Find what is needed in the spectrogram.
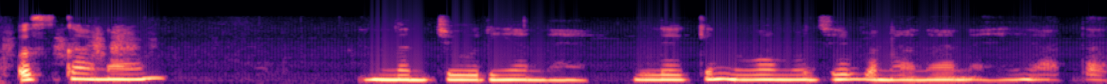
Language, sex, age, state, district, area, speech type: Urdu, female, 30-45, Uttar Pradesh, Lucknow, urban, spontaneous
